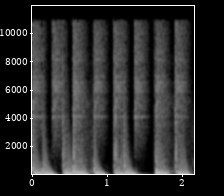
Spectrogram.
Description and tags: Ruff Drum 110
Some cool glitchy noise stuff I been toying with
